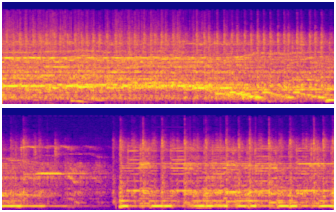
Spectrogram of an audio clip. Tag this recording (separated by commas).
Musical instrument, Electric guitar, Music, Plucked string instrument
